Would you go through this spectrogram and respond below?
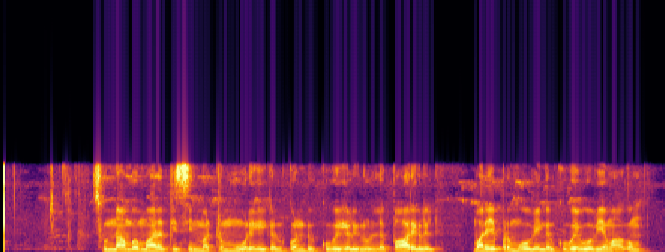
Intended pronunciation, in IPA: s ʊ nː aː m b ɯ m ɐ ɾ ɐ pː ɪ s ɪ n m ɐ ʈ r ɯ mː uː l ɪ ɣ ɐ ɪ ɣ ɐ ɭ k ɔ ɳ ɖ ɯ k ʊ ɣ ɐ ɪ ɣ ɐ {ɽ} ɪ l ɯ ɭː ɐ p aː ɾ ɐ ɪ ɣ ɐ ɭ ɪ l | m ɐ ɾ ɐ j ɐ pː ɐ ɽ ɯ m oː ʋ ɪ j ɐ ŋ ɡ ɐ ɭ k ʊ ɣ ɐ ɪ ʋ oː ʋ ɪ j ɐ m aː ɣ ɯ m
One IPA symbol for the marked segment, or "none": ɭ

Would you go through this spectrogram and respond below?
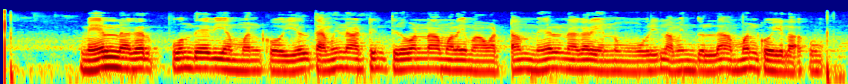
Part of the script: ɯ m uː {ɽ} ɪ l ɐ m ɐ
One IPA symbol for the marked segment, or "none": ɾ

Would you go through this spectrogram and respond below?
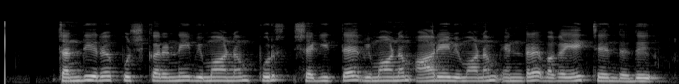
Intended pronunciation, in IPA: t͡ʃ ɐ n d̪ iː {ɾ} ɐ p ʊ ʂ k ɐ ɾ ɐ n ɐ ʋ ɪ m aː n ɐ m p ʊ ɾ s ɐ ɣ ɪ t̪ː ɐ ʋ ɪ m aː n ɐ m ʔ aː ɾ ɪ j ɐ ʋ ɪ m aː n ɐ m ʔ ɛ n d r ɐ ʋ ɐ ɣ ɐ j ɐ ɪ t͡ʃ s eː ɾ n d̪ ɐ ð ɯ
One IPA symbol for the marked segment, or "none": ɾ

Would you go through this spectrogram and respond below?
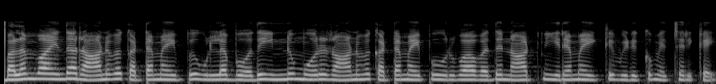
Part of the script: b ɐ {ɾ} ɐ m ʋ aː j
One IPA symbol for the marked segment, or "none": l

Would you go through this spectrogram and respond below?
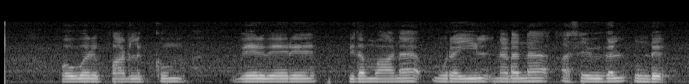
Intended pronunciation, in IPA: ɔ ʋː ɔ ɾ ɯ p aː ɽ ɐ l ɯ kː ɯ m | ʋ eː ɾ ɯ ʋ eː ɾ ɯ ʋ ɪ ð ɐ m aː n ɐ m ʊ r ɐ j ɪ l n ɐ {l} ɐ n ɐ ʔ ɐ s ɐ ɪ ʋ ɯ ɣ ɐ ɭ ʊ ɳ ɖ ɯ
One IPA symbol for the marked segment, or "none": ɽ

